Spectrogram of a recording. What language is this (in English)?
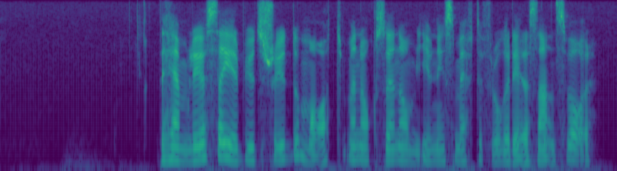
Swedish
